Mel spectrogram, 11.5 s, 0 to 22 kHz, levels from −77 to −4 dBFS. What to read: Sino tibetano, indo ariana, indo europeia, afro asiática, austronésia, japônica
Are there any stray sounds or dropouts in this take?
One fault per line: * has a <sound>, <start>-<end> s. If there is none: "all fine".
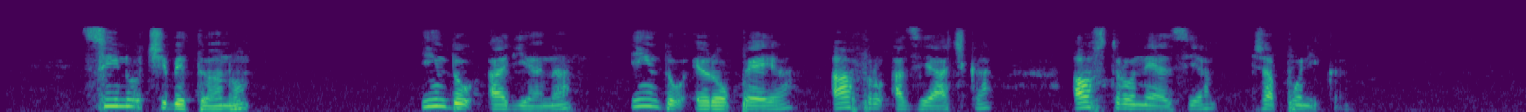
all fine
